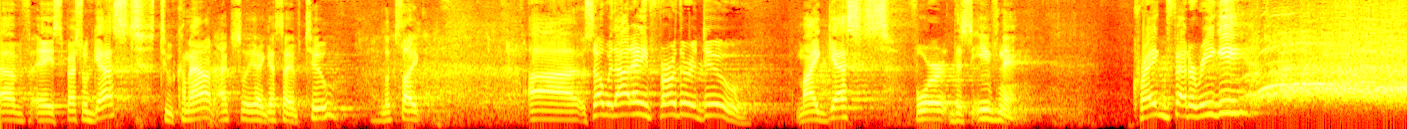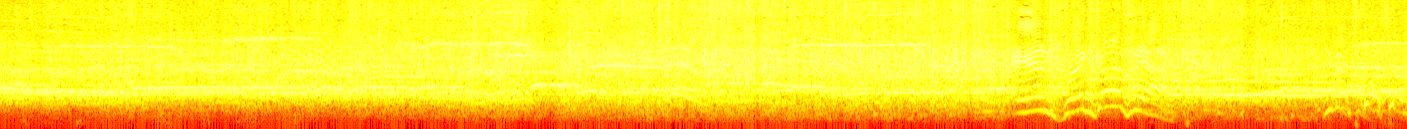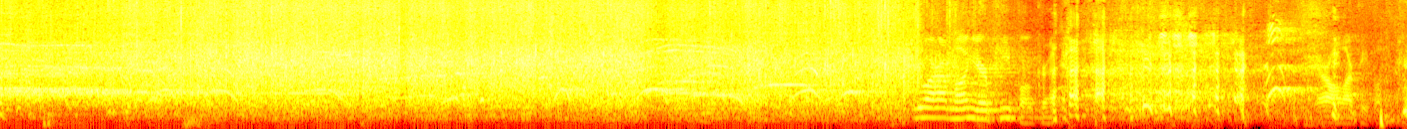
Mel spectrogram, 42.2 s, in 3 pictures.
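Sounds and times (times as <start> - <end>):
speech: 0.0 - 4.6, 5.3 - 10.3, 11.3 - 12.8
laughter: 3.7 - 5.3, 38.6 - 42.2
audience applause: 12.6 - 37.7.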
